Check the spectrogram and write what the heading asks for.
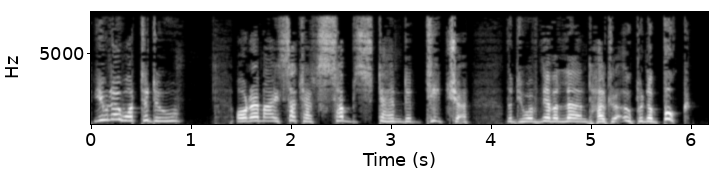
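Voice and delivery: shrill, wounded teacher rant; very high, rising toward loud hysteria; high-pitched hysterical. A narrator's reading. Professor Trelawney berating her class, hysterical. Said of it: "her voice high-pitched and somewhat hysterical".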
